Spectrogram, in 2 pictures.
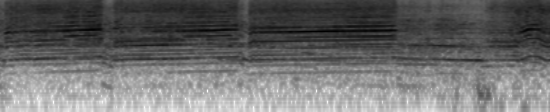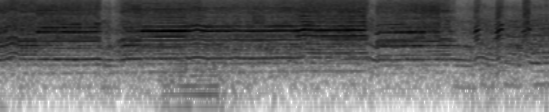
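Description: A racing car engine screams at high revs, rising in pitch and dropping sharply as the gears shift.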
